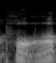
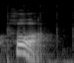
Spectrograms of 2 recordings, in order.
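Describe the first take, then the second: First: The pitch dips low then rises. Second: The pitch falls sharply from high.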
